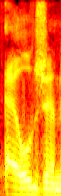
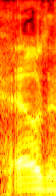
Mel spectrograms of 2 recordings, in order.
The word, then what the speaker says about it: Elgin: bit of trouble because there's a town in Texas called Elgin, Texas, so I had to make sure I said it right. It's Elgin, Illinois. Is that right? Yes, sir. Elgin, Illinois.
